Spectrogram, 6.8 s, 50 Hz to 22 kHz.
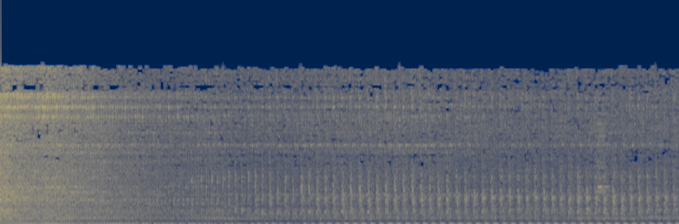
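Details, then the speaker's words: Honda Supra X 125 single: rough engine with a steady hard knock, about four a second, from the middle of the engine as revs settle, a sign of a damaged connecting rod. "ada di sebelah sini nih ada di sebelah tengah mesin dan ini salah satu ciri-ciri stang piston yang sudah kena"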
